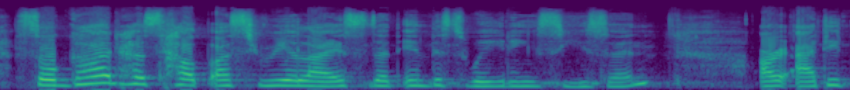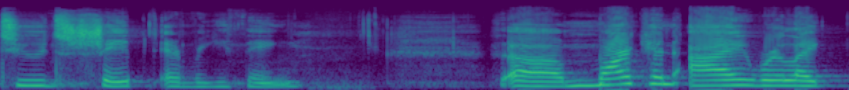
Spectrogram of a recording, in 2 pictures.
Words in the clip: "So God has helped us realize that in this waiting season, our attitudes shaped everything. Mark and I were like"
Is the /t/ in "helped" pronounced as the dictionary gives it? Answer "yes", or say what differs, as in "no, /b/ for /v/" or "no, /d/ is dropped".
yes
